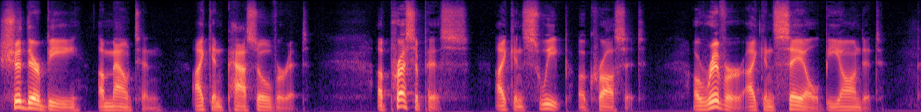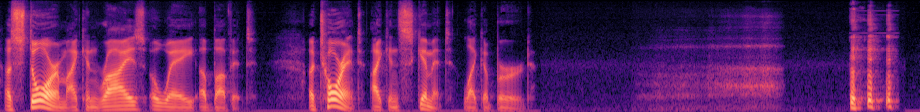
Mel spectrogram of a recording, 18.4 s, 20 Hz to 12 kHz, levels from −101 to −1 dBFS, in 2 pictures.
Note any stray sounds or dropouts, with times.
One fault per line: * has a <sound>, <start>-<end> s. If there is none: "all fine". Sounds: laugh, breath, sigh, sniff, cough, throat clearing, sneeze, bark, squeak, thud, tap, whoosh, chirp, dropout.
* has a breath, 15.5-17.1 s
* has a laugh, 17.7-18.2 s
